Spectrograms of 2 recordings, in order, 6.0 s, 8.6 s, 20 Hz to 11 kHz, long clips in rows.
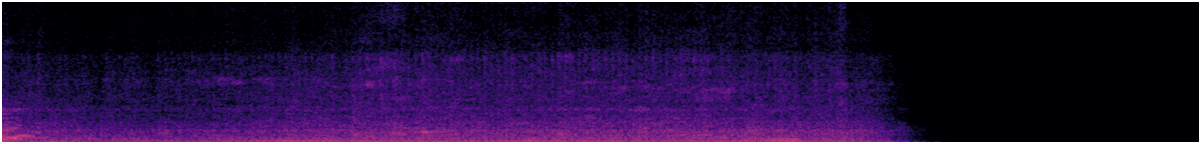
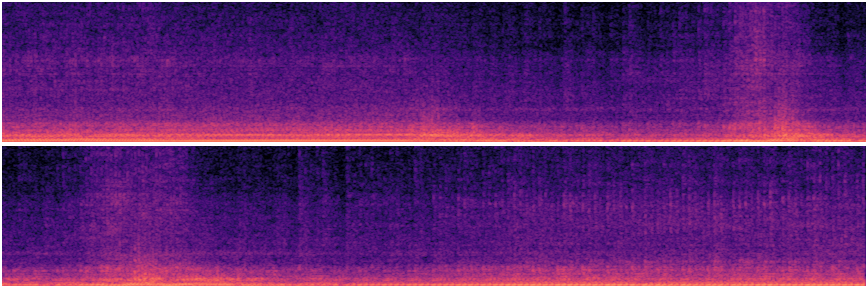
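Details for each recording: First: Austin-Healey Bugeye Sprite idling after a near-straight-pipe muffler was swapped for a cheap replacement muffler: even, muted idle rumble with no rasp or drone for four seconds, then shut off; noticeably quieter, a healthy, well-silenced exhaust. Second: Austin-Healey Bugeye Sprite with used exhaust, idle and rev blips: harsh, raw, near straight-pipe bark; muffler barely muffling, to be replaced with a generic 1.5-inch inlet muffler.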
